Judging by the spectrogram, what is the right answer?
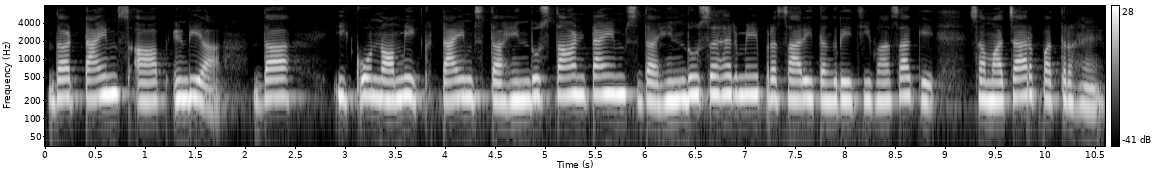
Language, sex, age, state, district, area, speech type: Hindi, female, 18-30, Madhya Pradesh, Bhopal, urban, read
